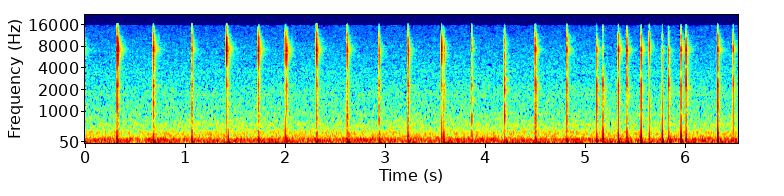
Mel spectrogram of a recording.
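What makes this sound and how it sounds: Fingernails tap on a bar of soap, producing 25 short, dry, bright clicks that die away almost instantly. The taps come at an uneven pace, growing quicker toward the end, over a faint low hum.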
